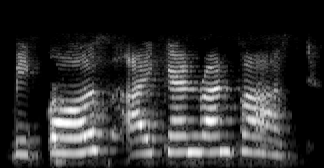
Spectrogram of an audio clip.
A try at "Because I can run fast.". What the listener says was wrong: Because I can run fast. මේ s එක z වගේ pronounce කරන්න.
